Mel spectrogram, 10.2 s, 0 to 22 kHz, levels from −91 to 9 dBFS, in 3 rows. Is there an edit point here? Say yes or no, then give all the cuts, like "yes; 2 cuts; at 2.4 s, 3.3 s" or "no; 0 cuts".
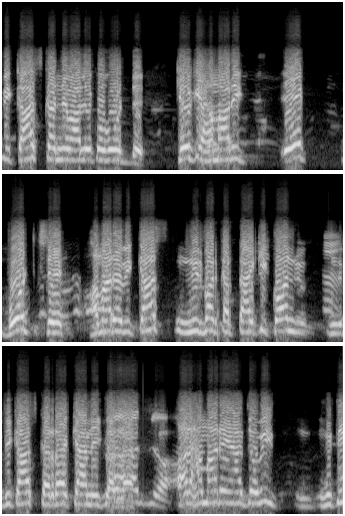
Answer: no; 0 cuts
